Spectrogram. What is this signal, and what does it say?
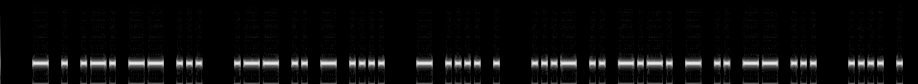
Morse code, heard as a keyed tone, about 25 wpm, 1000 Hz. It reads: TERMS WITH THE VICTIMS HE
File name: qotdfiles / 25wpm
